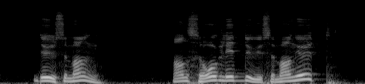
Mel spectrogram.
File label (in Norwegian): "dusemang", Numedalsmål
